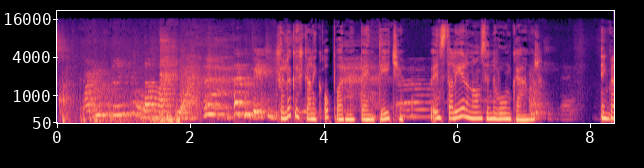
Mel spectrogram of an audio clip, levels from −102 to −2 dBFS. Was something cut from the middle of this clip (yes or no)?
no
